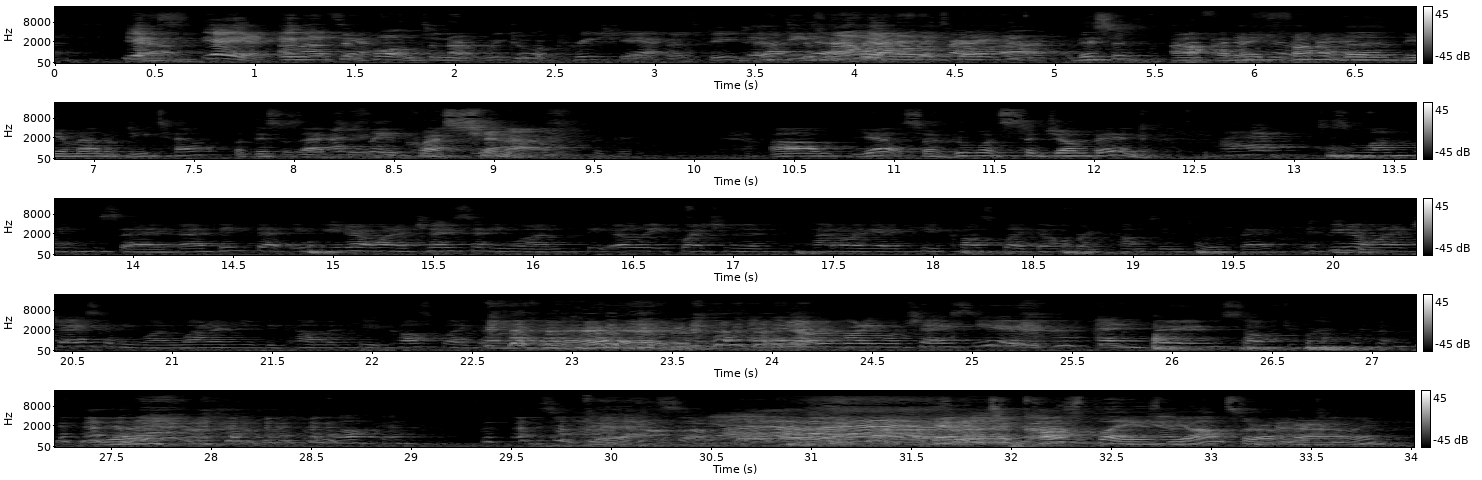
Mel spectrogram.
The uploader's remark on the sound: PAX AUS 2022 Live Panel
